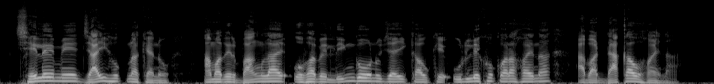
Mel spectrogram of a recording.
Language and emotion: Bengali, neutral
